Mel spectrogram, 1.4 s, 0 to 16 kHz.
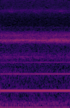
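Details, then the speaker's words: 2005 Volvo S80 at smooth idle, heard under the hood: steady high whining tone; pitch changes little and even lowers slightly when revved, not following RPM. "be able to still hear the whining now when I rev it you're gonna hear the pitch change a little bit but it stays pretty much the same it doesn't like coincide with rpm"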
